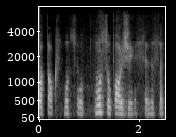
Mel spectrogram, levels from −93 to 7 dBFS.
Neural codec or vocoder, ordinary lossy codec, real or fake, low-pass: codec, 16 kHz, 0.8 kbps, ZipCodec; MP3, 32 kbps; fake; 7.2 kHz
